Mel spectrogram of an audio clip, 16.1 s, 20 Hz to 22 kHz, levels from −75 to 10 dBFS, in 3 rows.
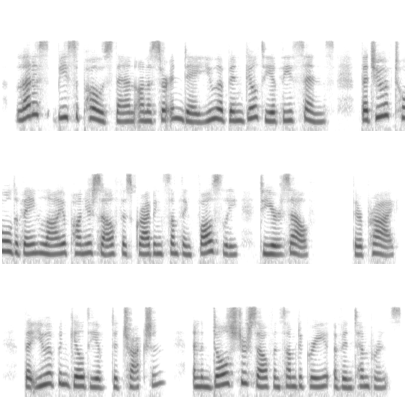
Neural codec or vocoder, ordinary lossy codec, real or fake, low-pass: codec, 16 kHz, 0.2 kbps, FocalCodec; AAC, 32 kbps; fake; 7.2 kHz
